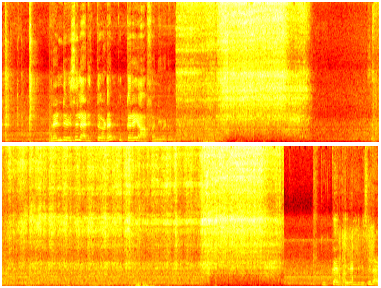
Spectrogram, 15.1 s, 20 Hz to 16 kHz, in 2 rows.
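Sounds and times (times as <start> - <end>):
pressure cooker whistle hissing: 3.5 - 6.2, 10.0 - 13.2.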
